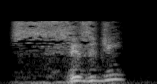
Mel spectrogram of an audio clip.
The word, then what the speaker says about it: syzygy: Oh, it sounds like there's an R in there. – Well, it shouldn't. Syzygy.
